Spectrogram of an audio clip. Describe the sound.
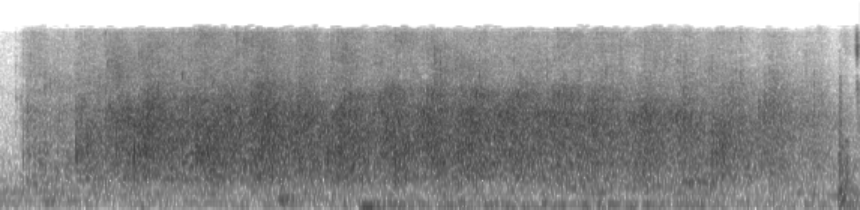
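A church audience at a morning service applauds to welcome a visiting speaker. The clapping swells in after a brief quiet start, holds dense and steady, then eases slightly toward the end.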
